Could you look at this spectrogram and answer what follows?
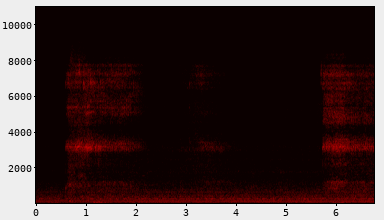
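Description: A sleeping puppy gives soft, high whistling snores on slow breaths, with a faint one between, over a low steady hum.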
